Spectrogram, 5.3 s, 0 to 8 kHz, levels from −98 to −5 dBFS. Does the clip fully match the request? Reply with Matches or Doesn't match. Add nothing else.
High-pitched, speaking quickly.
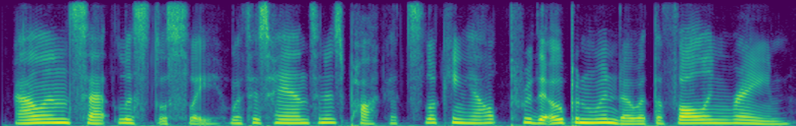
Matches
